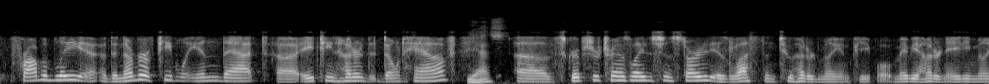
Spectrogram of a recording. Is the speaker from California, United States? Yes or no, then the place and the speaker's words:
yes; California, United States; I grew up in Southern California, married my high school sweetheart.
